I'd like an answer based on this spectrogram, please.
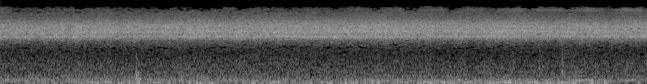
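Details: Cicadas along a forest trail near Seoul, Korea, in summer, make a continuous, dense, high-pitched buzzing drone that holds steady without pause or rhythm for the whole stretch; there are no other clear sounds beyond faint low rustling.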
